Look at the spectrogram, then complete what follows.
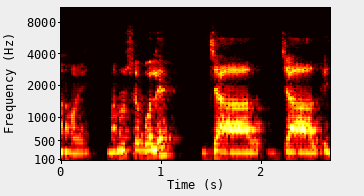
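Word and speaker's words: ذال: মতোই উপরে এক নুক্তা, পড়তে হবে পাতলা করে, জাল, জাল, জাল। জাল হ্যাঁ, জাল এই জায়গায় মানুষে মিস করে কোনটা, আমি ভুলটা বলে দিব যেন না হয়। মানুষে বলে জাল, জাল, এই যে শক্ত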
